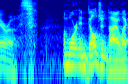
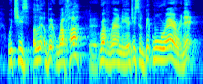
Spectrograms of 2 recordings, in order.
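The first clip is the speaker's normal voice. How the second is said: very loud, rough-edged country Cockney accent; 7 semitones higher, 9 dB louder than usual. Explaining variations of the Cockney accent, in a rougher rural Cockney accent. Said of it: "a more rural Cockney accent".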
